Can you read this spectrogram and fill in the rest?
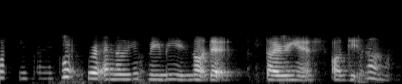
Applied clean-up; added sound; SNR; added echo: neural mask model DeepFilterNet 3.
